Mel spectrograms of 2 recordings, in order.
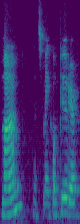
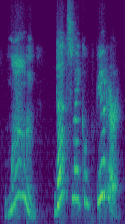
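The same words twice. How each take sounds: First: It is said flatly, with little pitch movement. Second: It is said lively, with strong expressive intonation. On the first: The speaker calls it wrong. "it's not like" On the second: The speaker calls it right. "you have to read uh, using the intonation"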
